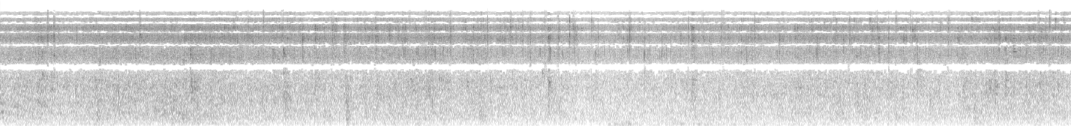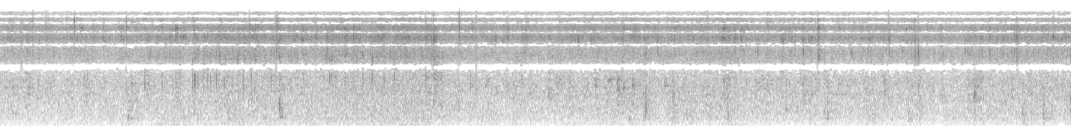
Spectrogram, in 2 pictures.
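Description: Hail and rain falling steadily in a storm: an even hiss of precipitation dotted with many sharp ticks of individual hailstones striking.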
